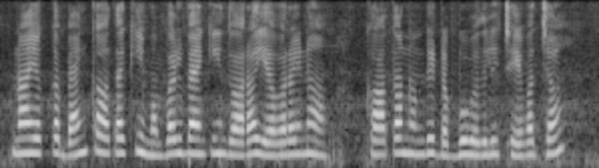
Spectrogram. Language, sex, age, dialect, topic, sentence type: Telugu, female, 56-60, Central/Coastal, banking, question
